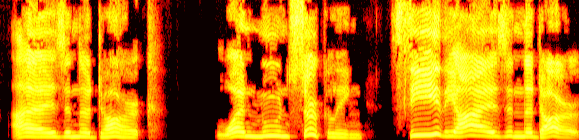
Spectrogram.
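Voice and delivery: slow, eerie, bodiless disembodied voice. Recounting her dream, voicing what the voice tells her, in a disembodied voice. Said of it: "this disembodied voice is telling her".

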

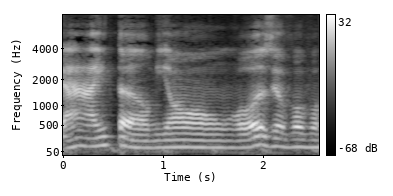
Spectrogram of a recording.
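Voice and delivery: slow, irritating voice, one word stretched out. Imitating how a reality show participant talked to the host: imitating her irritating voice. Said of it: "ela falando com aquela voz assim".

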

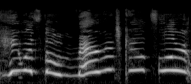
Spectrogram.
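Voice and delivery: very high, loud shocked squeal of disbelief. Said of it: "I'm like".

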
